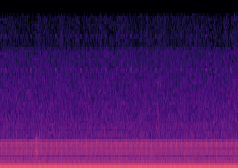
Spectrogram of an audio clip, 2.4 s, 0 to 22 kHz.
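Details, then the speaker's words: Transistor tester's audible leakage test on a known-good transistor, compared with the failed SX5570 protection-circuit transistor: the collector-emitter junction climbs to 188 V without leaking. Only a faint steady hum near 60 Hz, with no crackle or hiss. "And note how quiet that is. You can just kind of hear just a slight, almost like a 60 hertz hum."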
